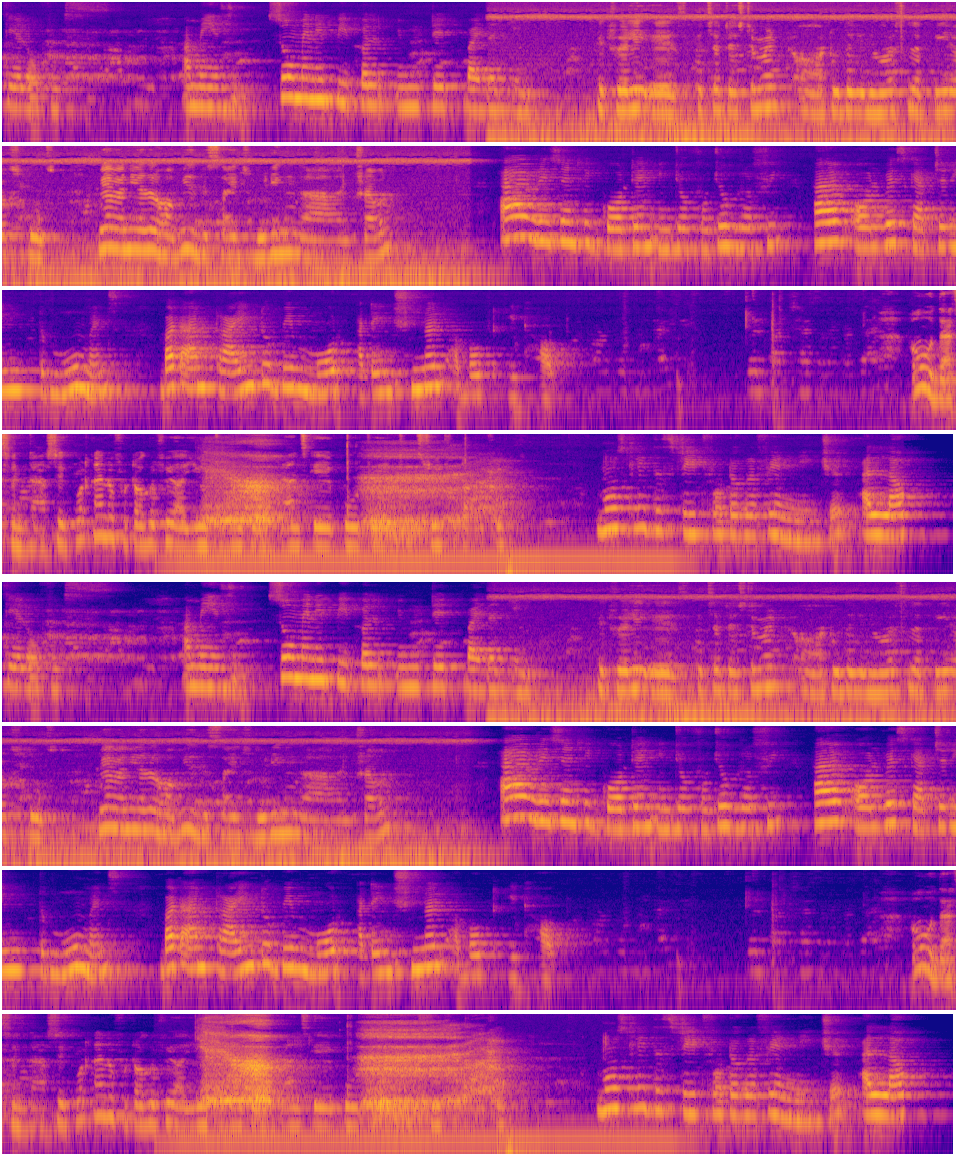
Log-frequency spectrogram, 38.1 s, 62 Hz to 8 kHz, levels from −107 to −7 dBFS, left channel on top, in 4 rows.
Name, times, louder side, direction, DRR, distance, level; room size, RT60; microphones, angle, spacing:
voice 1, 0.0-5.5 9.7-9.8 14.5-20.4 20.7-24.7 34.6-37.6, left 1 dB, 5° left, 0.4 m, -34 dB
voice 2, 1.1-1.5 5.6-10.1 10.3-13.5 26.5-27.2 27.7-33.7 34.1-34.2, left 3 dB, 75° left, 0.7 m, -36 dB
sound 1, 4.8-14.2, left 4 dB, 50° left, 1.2 m, -40 dB
Human voice, 30.1-35.3, right 4 dB, 80° right, 1.4 m, -33 dB
15.5 x 14.0 x 6.4 m
head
